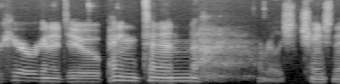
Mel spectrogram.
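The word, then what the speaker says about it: Paignton: And then over here we're going to do Pengton. I really should change the name of that town so I don't keep mispronouncing it.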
